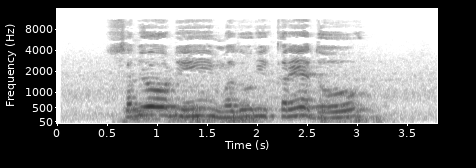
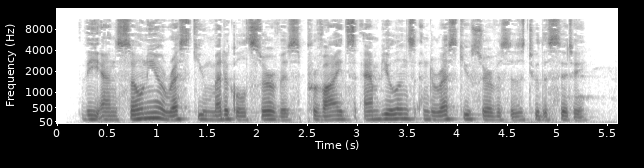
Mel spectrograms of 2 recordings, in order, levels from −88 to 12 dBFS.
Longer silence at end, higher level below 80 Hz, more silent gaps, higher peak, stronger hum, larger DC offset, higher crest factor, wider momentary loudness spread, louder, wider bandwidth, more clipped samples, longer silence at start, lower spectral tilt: first, 0.55 s vs 0.3 s; first, -44 dBFS vs -62 dBFS; neither; first, -6 dBFS vs -12 dBFS; neither; neither; about the same, 16 dB vs 18 dB; first, 13 LU vs 7 LU; first, -22 LUFS vs -29 LUFS; about the same, 11.5 kHz vs 12 kHz; neither; first, 0.55 s vs 0.25 s; first, -6 dB/octave vs -4 dB/octave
